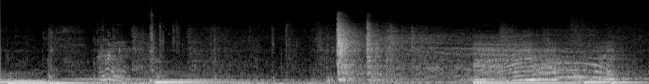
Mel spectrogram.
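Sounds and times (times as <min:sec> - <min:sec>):
metal clank: 0:01.0 - 0:06.4
cows mooing in an enclosed farm shed: 0:03.4 - 0:06.4.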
